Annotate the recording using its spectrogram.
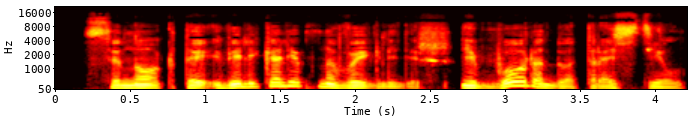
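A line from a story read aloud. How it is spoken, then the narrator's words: Laughing. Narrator (Russian): засмеялась Кейт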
